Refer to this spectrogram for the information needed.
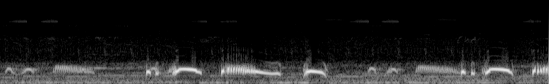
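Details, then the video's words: Spotted dove cooing in a training recording: hollow, mellow coos in low rising-and-falling phrases, a long drawn note followed by short bouncing notes, repeated several times, with faint high chirps and a low background hum. "MASTERAN SUARA TEKUKUR"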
